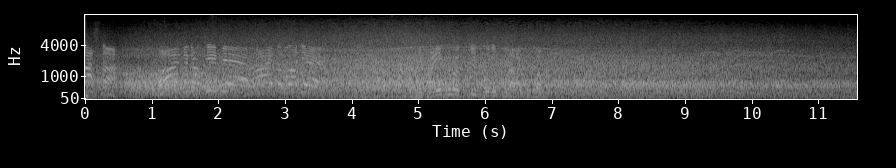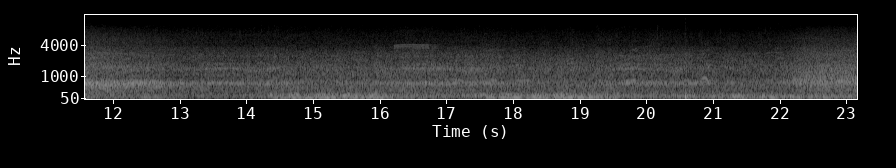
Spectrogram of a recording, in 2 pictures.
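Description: A large stadium crowd cheers and roars loudly, then settles into a steady murmur.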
